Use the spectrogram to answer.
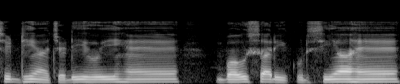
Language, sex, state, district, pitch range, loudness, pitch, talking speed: Hindi, male, Uttar Pradesh, Shamli, 115-120 Hz, -17 LUFS, 120 Hz, 120 wpm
